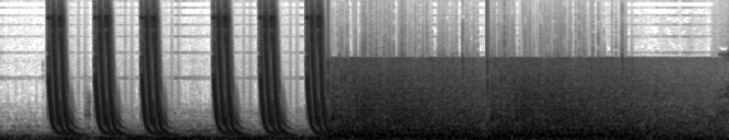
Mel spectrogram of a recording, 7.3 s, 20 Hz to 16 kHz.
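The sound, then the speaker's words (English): Six rapid descending zaps, like sci-fi torpedo shots, fire in quick succession, then a loud, sustained rumbling explosion as torpedoes hit a ship, roaring and crackling steadily for several seconds without fading. “Direct hit to drive coils of ship 2.”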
